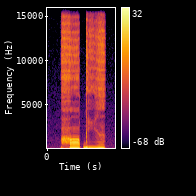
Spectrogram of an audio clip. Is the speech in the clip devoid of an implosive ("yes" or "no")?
no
